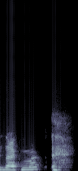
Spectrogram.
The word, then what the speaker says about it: Dagmar: Yo estoy en último año, entré en 2017, me llamo Dagmar, se pronuncia así, Dagmar.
